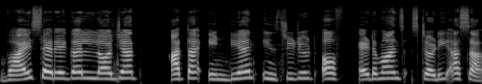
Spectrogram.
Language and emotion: Goan Konkani, neutral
